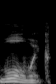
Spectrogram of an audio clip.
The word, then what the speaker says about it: Warwick: quite clearly rehearsed Dion Warwick and it is pronounced Warwick by the way you have to be a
